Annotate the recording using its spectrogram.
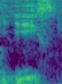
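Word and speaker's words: Ys: those it's as pretty I believe it's pronounced East but it's about Y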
